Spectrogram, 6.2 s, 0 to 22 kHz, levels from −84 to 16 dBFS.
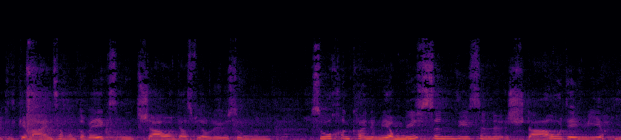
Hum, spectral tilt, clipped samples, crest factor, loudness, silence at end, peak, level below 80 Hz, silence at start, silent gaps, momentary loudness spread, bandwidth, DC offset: none; -4.5 dB/octave; under 0.1%; 16 dB; -36 LUFS; 0 s; -20 dBFS; -76 dBFS; 0 s; none; 8 LU; 16 kHz; under 0.1%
